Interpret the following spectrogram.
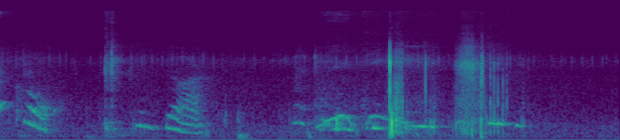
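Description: A toddler babbling and making short wordless vocal sounds that slide up and down in pitch, with a sharp knock about four seconds in.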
